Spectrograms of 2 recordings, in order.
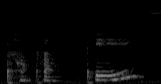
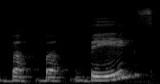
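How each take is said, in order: First: "P, p, pigs" with a puffed p; right sound. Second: "B, b, bigs" with a hard voiced b; wrong sound. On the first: Teacher showing the right letter sound, puffed p. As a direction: say "P, p, pigs" with a breathy p. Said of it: "Pigs begins with the letter P". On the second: Teacher testing the wrong letter sound, wrong B. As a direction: try "B, b, bigs" as a wrong start with b. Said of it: "Is it a P". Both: Shown as a demonstration.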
